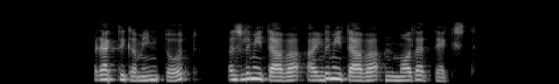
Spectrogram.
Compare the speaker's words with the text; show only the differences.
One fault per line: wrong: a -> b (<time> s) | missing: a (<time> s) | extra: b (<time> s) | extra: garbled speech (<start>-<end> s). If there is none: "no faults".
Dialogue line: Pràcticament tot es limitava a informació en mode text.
wrong: informació -> limitava (3.3 s)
